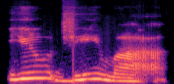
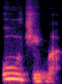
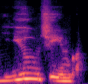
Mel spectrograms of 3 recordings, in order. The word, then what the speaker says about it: Ujima: And your response should be Eugima. Eugima or how some may pronounce it Ujima. I like to pronounce the U because I want me to be present in everything. So the Yujima um versus the UIA.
